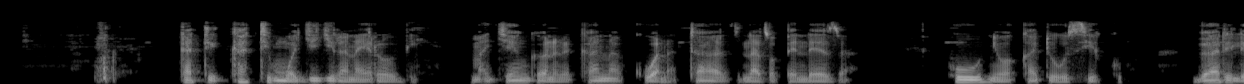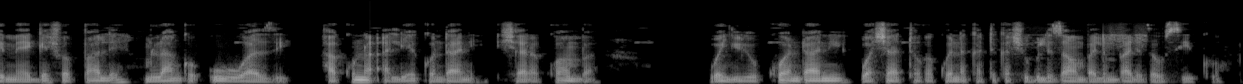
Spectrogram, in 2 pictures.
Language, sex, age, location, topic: Swahili, male, 25-35, Nairobi, finance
